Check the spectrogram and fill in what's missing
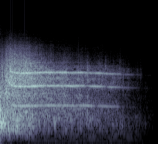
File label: continue Button Click; wild wild west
